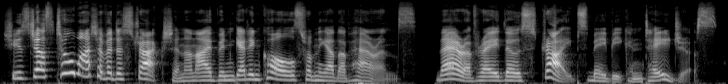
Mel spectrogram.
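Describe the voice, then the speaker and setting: A woman's voice: medium pitch, sing-song, moderate pace, few pauses, sharp tone. A woman voicing an apologetic but firm male school principal in a children's storybook. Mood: regretful, firm. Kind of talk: children's storybook read-aloud.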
